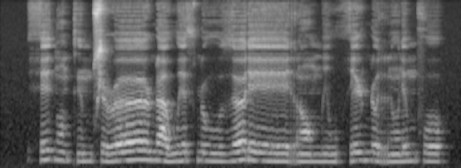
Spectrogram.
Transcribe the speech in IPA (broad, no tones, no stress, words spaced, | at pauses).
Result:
heɡɔ̃kʲœ̃msʊ ɭœːɳa wɪθɳuː ðœ ɾeː rɔ̃miw hiɭɳʊrũ ɾɪmfo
